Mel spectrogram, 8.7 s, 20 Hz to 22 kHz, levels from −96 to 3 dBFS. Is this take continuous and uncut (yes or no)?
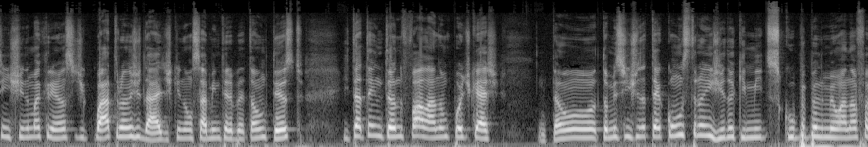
yes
